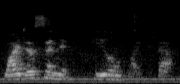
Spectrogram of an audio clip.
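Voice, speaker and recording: A woman's voice: on the high side, unhurried, creaky. A woman leading a group discussion, speaking in a reflective, explanatory way as a host. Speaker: host and care services professional. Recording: noisy room, distant mic, hum.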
